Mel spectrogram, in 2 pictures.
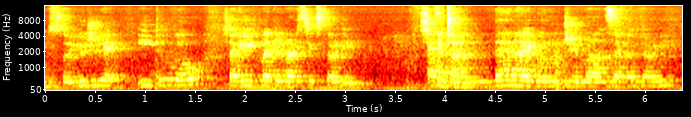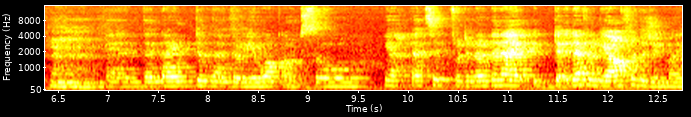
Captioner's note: hmm hm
